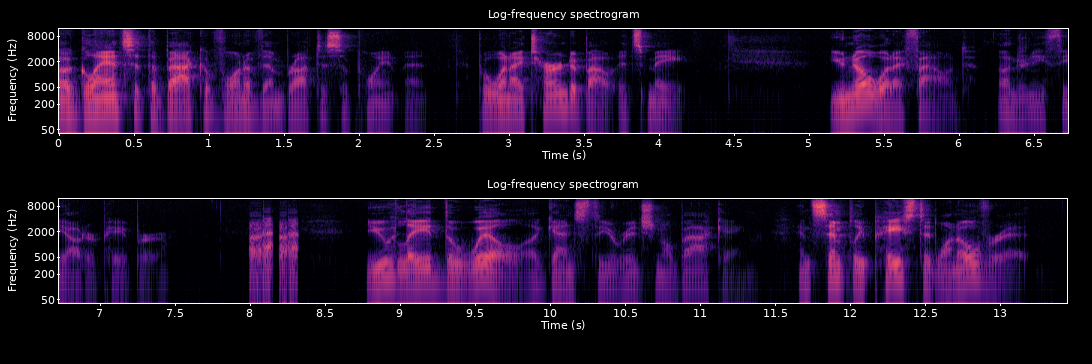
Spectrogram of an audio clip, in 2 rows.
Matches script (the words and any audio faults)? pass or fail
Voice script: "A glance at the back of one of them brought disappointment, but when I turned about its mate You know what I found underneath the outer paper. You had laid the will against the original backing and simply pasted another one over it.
fail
